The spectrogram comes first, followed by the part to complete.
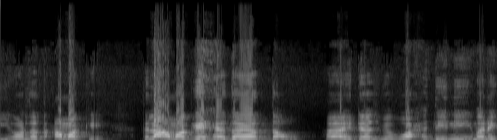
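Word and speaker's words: وَاهْدِنِي: বাক্যের শুরুতে থাকার কারণে আর বাক্যের মাঝখানে থাকলে ইম্পারেটিভ ফর্মুলার হামজাতুল ওয়াসাল যদি থাকে তাহলে উচ্চারণ করতে হয় না সরাসরি অন্য শব্দের সাথে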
